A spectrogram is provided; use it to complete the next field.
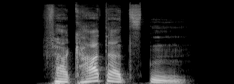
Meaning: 1. superlative degree of verkatert 2. inflection of verkatert: strong genitive masculine/neuter singular superlative degree
- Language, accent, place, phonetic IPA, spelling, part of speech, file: German, Germany, Berlin, [fɛɐ̯ˈkaːtɐt͡stn̩], verkatertsten, adjective, De-verkatertsten.ogg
